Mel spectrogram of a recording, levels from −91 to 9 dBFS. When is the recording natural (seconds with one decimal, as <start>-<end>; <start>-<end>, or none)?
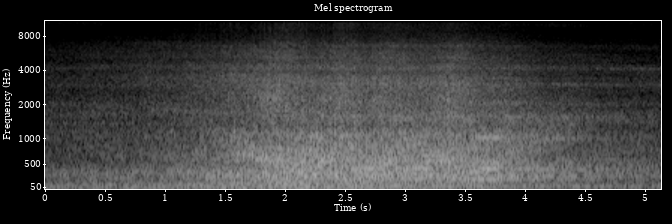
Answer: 0.0-0.5; 2.6-5.1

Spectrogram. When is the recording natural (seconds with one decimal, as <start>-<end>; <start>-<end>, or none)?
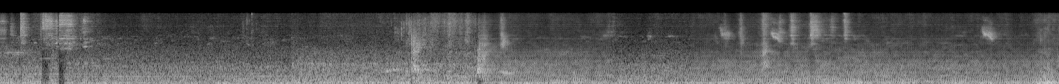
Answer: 0.0-4.8; 6.1-6.9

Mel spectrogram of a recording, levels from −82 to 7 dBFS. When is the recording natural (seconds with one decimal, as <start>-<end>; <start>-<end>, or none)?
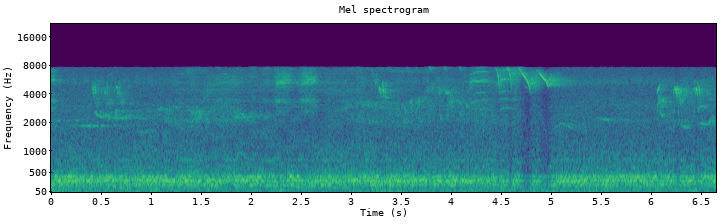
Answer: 0.0-1.2; 3.1-6.7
